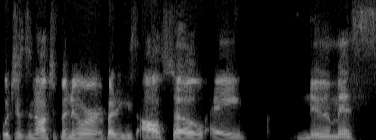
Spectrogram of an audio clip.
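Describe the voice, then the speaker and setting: A man's voice: lowish voice, no echo, muffled recording. A man hosting a podcast, joking and rambling in casual chat. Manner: joking, rambling, quick bursts. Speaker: podcast host.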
